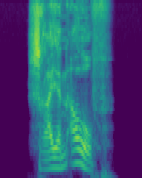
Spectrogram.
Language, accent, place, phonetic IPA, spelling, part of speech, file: German, Germany, Berlin, [ˌʃʁaɪ̯ən ˈaʊ̯f], schreien auf, verb, De-schreien auf.ogg
- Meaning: inflection of aufschreien: 1. first/third-person plural present 2. first/third-person plural subjunctive I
